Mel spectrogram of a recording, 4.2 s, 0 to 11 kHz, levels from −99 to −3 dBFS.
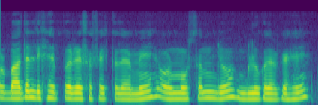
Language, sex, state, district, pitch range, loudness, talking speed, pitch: Hindi, male, Arunachal Pradesh, Longding, 140-160 Hz, -17 LUFS, 185 wpm, 150 Hz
